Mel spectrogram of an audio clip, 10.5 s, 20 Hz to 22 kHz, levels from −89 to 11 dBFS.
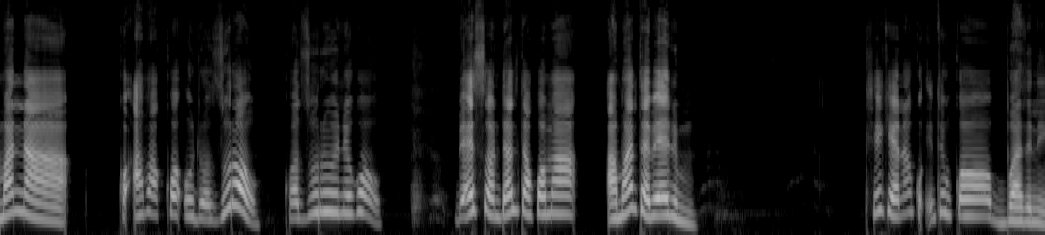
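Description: Speech recording with no technical faults to report.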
